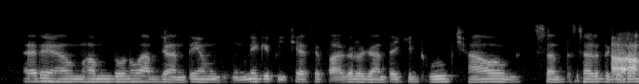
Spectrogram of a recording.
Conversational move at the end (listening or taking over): taking over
